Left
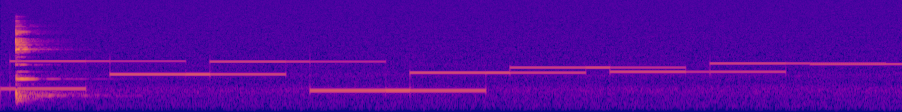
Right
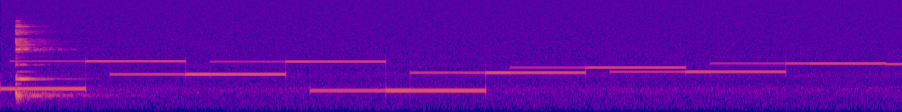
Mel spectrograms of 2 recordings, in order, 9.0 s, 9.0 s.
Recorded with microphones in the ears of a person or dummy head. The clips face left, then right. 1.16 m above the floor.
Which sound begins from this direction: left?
A cowbell, at 0.1 s.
